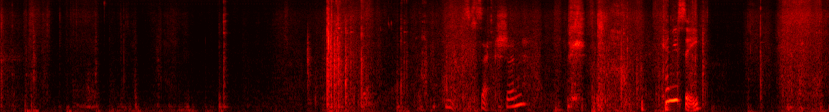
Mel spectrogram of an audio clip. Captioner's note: sighs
